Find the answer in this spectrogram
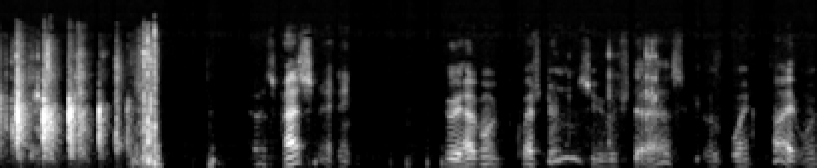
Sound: applause

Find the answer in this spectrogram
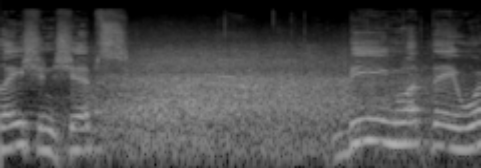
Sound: audience laughing

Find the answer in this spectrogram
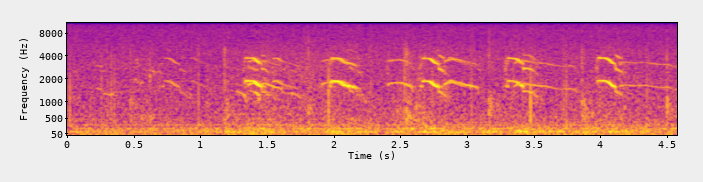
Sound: birds chirping

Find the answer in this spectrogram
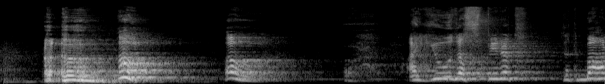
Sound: clearing throat

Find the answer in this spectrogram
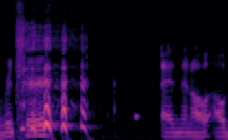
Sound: laughs

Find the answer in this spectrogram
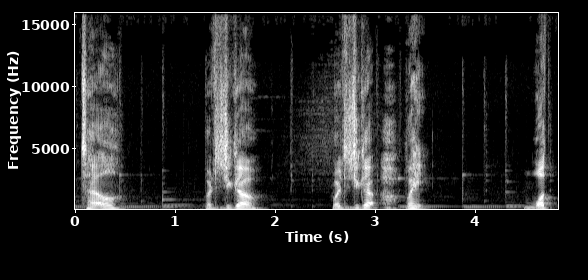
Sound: gasps

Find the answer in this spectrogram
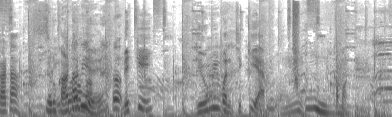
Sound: kiss

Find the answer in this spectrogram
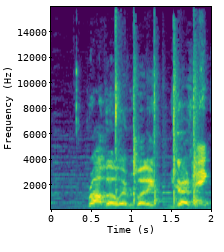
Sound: clapping

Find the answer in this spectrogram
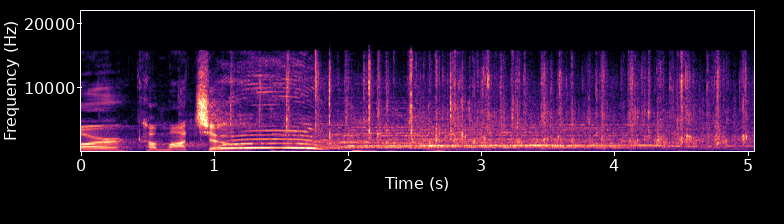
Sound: applause

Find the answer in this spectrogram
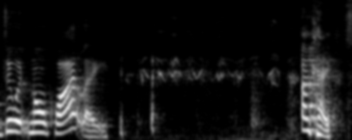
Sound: laughs

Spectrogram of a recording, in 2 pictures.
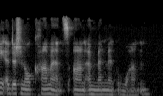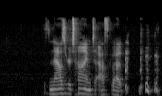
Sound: laughter

